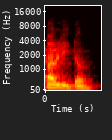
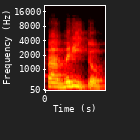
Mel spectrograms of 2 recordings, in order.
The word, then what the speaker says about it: Pablito: Y para mi gerente japonés también era Pablito. Y él me decía Pabrito, porque no pronuncia la L. Entonces para él era Pabrito.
